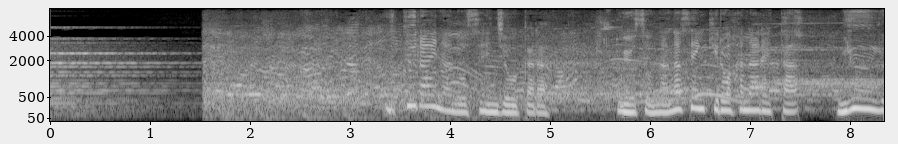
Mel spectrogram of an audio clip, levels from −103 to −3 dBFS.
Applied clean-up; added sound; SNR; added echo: none; none; none; none.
